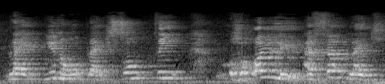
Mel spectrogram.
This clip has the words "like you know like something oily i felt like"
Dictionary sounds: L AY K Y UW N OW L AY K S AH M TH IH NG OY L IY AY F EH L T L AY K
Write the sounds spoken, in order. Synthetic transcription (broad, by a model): L AY K Y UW N OW L AY K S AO TH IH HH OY L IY AY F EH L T L AY K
